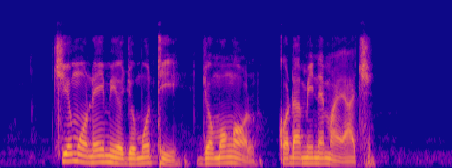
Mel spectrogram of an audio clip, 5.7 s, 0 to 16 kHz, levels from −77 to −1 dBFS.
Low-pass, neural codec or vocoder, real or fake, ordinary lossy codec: 7.2 kHz; none; real; Opus, 32 kbps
